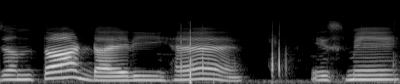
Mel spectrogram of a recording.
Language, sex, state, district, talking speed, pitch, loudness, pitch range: Hindi, female, Punjab, Fazilka, 60 wpm, 215 Hz, -16 LUFS, 195-225 Hz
